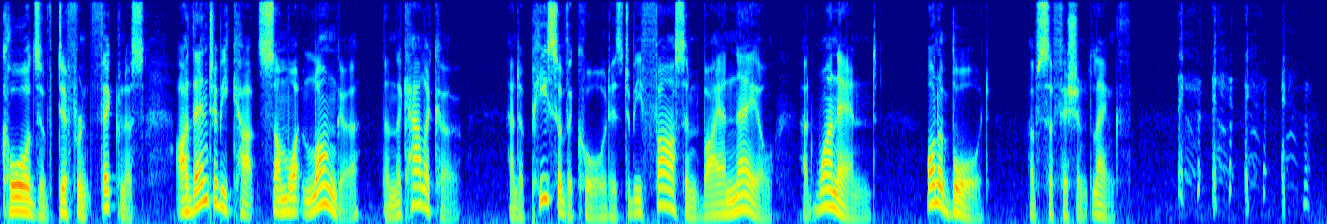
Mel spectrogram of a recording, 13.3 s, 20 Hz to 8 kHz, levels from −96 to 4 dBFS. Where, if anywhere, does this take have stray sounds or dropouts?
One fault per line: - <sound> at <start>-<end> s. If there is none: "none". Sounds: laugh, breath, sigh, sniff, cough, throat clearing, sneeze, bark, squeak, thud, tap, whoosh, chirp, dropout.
- cough at 11.8-13.1 s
